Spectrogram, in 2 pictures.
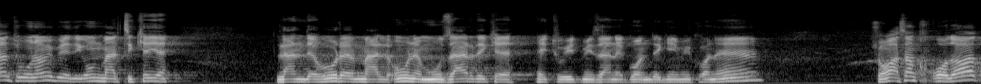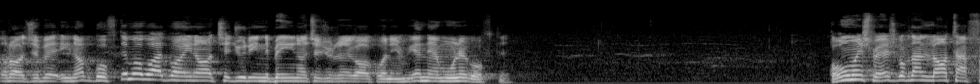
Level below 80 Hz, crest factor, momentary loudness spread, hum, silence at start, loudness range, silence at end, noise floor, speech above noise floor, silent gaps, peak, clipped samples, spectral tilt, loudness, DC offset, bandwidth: -60 dBFS; 18 dB; 6 LU; none; 0 s; 5 LU; 0 s; -53 dBFS; 33 dB; none; -2 dBFS; under 0.1%; -5 dB/octave; -19 LUFS; under 0.1%; 11.5 kHz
